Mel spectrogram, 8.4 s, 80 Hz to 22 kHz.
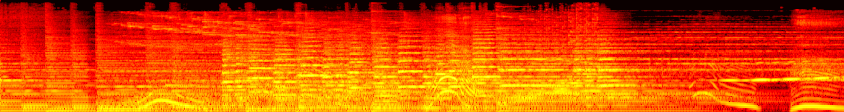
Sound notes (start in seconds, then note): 1.0 chimes tinkling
